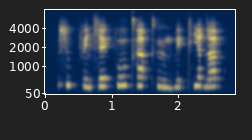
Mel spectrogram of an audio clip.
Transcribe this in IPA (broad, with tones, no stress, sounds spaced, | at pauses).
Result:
s u˥˩ k̚ f e˨˩ n s ɛː˦˥ k̚ f oː˥˩ kʰ a˥˩ ʔ kʰ ɯː˨˩ m b e˦˥ ʔ tʰ i˥˩ a̯ d a˦˥ p̚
